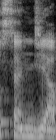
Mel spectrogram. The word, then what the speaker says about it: संज्ञा: संज्ञा ये जो लिखा जाता है इसको हम लोग गलतीवश ज्ञा पढ़ देते हैं, लेकिन इसका उच्चारण ज्ञा ना करके ज्या करते हैं, क्योंकि जा धन इया, जा और इया के मिलने से, इन दोनों के मिलने से इस ज्या शब्द का निर्माण होता है। इसीलिए इसका सही उच्चारण और शुद्ध उच्चारण ज्ञाना होकर के ज्या होता है। इसीलिए इसको संज्ञा पढ़ेंगे।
